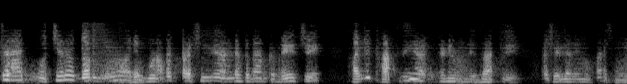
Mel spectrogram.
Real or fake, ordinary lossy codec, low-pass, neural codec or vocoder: fake; none; 7.2 kHz; codec, 44.1 kHz, 0.9 kbps, DAC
